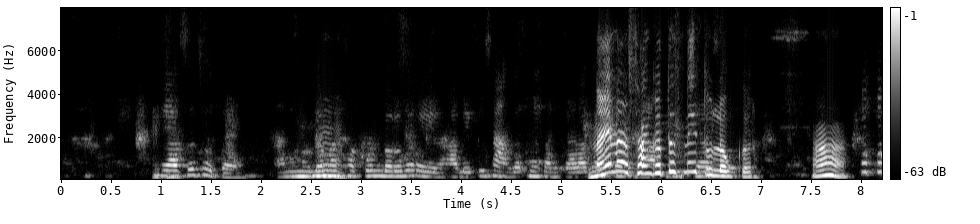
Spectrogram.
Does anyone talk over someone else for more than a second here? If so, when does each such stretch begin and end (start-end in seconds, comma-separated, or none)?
5.3-6.8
